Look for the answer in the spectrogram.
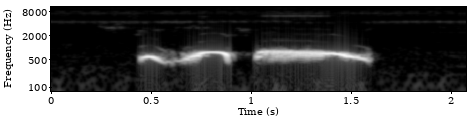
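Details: Spotted dove call for luring others of its kind: a single phrase of a quavering rising-falling coo followed straight away by a long, steady, slightly falling coo.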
